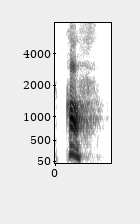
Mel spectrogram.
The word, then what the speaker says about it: Qaf: Le lieu où elle niche, le mont Qaf. Alors, la prononciation du K en arabe est littérale, c'est Qa, comme ça. Qaf, ou la montagne Kaf, comme vous voulez.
